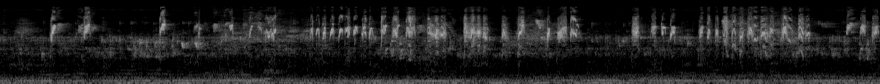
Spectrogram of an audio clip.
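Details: Sunbird, a lively bird in full rolling song used as a training master: dense bursts of high, sharp twittering notes run together in quick trills, with brief pauses between rolls.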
